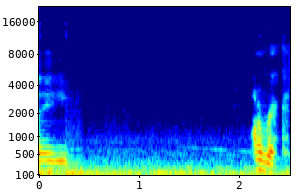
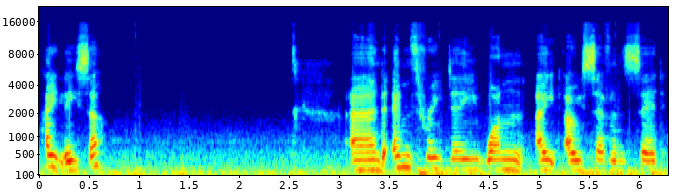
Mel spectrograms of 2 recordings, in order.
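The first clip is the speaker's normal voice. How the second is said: usual speaking voice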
